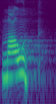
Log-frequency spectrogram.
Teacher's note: यहाँ भी देखिए ओ यू है ना, तो वर्ड क्या है, MOUTH, दो वॉवल है, ठीक है, लेकिन साउंड क्या प्रोड्यूस कर रहे हैं, पूरा पूरा ना ओ साउंड हो रहा है ना यू साउंड रहा है, माउथ, तो आउ, ना आ पूरा है ना ओ पूरा है ना यू पूरा है, दिस इज माउ, आउ, ठीक है।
